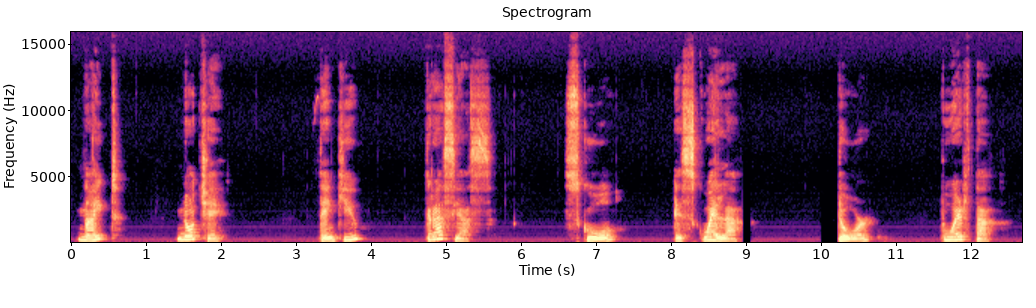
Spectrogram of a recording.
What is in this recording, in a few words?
English Spanish words; Grade4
